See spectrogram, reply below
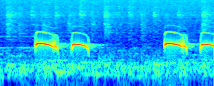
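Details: Pet male Inca dove, hand-raised from an egg and never exposed to his own species, gives the soft, hollow two-note "no-hope" coo twice, pairs about half a second apart, over a faint low hum.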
